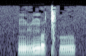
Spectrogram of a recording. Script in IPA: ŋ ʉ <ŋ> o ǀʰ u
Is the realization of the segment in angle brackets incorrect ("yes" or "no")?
no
